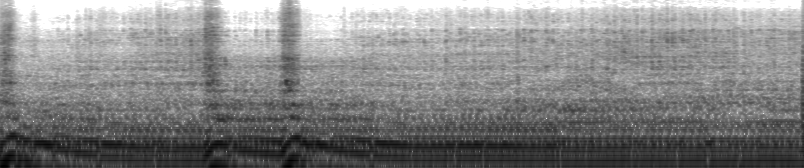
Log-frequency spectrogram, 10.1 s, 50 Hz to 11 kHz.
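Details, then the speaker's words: Toyota Land Cruiser FJ60 that lived at the beach, project, first start in low range: steady, even low rumble with a smooth firing rhythm and a couple of brief clicks; sounds healthy. "and it does start and it sounds healthy too"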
